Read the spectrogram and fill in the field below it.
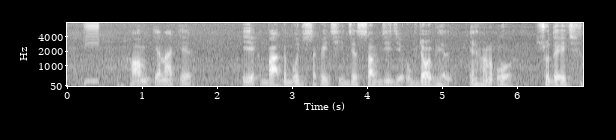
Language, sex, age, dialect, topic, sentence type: Maithili, male, 18-24, Southern/Standard, agriculture, question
